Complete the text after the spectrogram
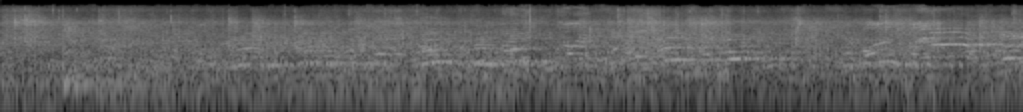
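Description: Skate blades scrape across the ice.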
